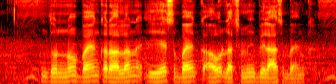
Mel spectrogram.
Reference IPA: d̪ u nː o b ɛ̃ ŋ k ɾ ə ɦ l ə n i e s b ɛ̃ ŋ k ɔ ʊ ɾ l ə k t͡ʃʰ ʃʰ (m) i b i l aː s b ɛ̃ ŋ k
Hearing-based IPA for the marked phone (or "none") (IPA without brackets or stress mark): m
